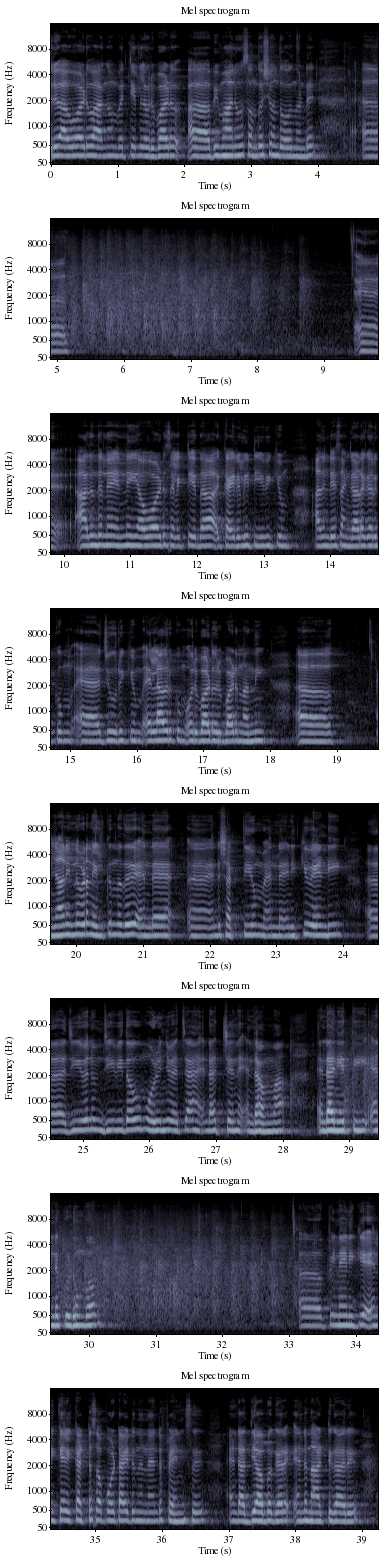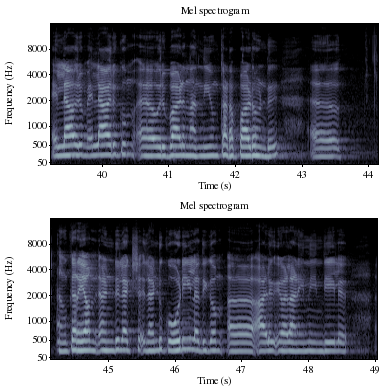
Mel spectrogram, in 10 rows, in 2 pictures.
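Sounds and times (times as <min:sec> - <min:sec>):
audience applauding: 0:05.0 - 0:08.9, 0:28.9 - 0:33.2.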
